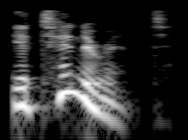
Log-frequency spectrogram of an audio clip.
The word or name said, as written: itinerant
